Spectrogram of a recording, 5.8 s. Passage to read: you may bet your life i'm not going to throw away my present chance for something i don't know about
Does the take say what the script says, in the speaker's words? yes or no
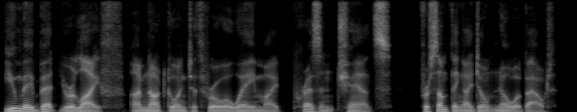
yes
